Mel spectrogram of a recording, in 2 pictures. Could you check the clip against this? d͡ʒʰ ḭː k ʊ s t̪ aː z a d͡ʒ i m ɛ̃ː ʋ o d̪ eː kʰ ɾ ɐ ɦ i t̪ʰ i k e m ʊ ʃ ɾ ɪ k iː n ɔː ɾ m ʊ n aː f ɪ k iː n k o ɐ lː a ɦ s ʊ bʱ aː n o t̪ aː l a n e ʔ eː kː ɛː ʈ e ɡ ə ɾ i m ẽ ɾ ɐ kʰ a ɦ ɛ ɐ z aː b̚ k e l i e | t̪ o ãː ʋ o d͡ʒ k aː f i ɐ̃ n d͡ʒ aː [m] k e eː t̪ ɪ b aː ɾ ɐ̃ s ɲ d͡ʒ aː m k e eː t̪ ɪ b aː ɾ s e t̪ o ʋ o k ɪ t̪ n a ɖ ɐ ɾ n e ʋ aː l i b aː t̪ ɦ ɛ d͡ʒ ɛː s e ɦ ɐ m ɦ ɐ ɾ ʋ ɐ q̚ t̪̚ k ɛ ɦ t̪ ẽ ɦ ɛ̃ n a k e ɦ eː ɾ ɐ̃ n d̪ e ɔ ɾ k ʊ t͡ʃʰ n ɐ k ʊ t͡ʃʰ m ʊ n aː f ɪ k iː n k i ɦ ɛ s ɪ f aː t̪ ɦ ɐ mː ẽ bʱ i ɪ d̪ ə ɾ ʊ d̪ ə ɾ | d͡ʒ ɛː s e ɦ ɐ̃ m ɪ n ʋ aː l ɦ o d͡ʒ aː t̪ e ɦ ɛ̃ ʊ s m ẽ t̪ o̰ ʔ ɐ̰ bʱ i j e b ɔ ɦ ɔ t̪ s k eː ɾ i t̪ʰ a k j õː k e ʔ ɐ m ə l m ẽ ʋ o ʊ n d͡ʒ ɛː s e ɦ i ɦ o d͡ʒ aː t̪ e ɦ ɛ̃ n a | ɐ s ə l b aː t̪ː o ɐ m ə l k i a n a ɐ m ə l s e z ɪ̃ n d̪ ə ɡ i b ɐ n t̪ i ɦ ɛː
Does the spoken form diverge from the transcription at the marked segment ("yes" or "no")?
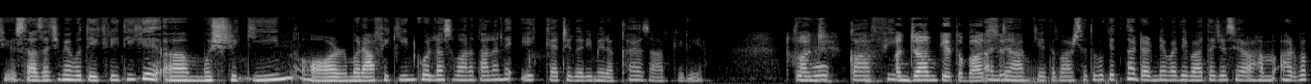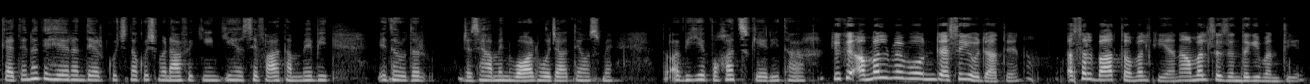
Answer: no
